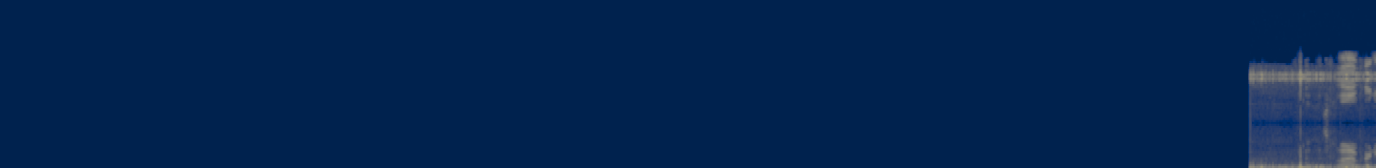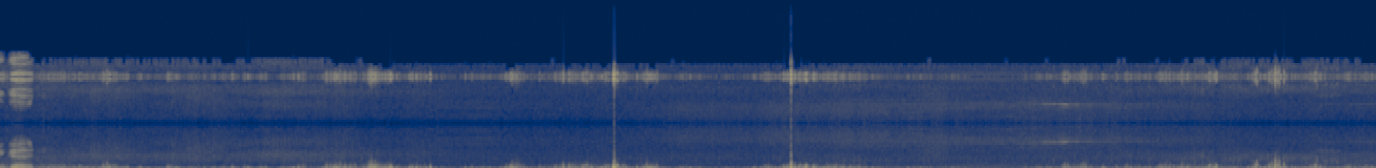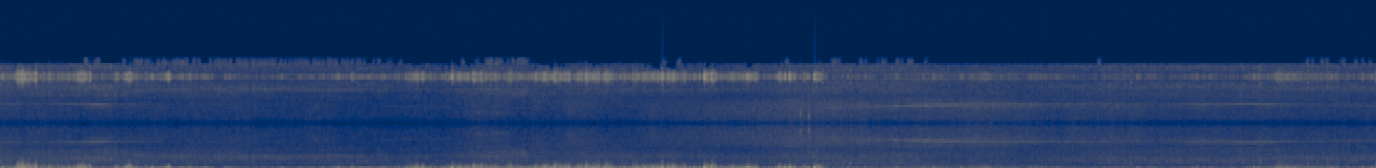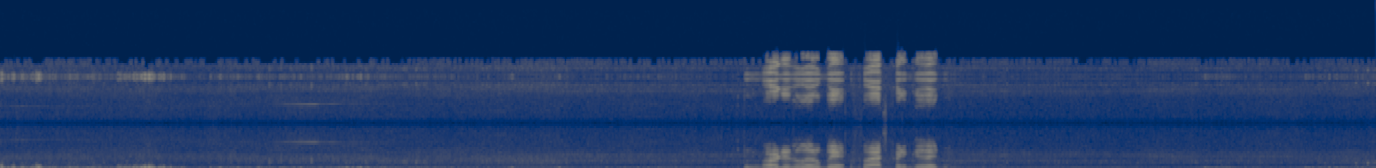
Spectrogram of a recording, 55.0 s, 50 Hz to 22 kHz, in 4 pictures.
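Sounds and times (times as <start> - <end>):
faint high whine of model plane: 12.5 - 55.0
gusty wind on microphone: 12.5 - 55.0.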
